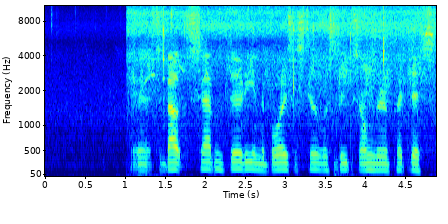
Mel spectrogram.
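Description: Meat sizzles in a pan.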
